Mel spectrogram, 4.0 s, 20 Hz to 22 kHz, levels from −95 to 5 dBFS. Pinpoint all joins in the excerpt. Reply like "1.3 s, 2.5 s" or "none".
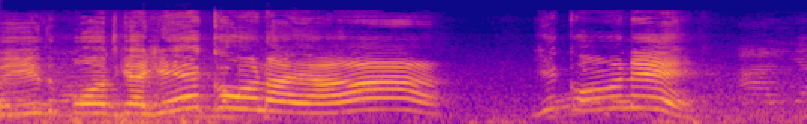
none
